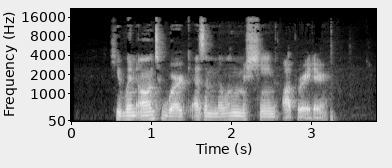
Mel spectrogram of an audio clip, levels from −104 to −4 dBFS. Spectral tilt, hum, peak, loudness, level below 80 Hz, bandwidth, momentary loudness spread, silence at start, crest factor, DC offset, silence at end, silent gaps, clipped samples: -3 dB/octave; none; -2 dBFS; -19 LUFS; -62 dBFS; 16.5 kHz; 8 LU; 0.5 s; 18 dB; under 0.1%; 0.55 s; none; under 0.1%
